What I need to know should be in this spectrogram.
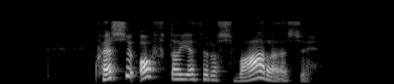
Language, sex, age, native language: Icelandic, female, 20-29, Icelandic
